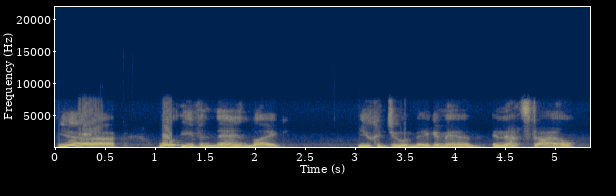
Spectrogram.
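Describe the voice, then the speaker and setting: Animated, halting man with a mellow voice. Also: fairly high pitch, husky, lo-fi sound. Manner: hesitant, halting, thinking aloud. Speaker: podcast co-host. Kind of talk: casual chat about movies and games.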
